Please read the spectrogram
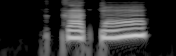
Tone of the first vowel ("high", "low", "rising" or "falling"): low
